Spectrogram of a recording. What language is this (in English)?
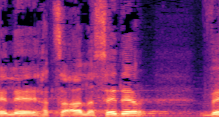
Hebrew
